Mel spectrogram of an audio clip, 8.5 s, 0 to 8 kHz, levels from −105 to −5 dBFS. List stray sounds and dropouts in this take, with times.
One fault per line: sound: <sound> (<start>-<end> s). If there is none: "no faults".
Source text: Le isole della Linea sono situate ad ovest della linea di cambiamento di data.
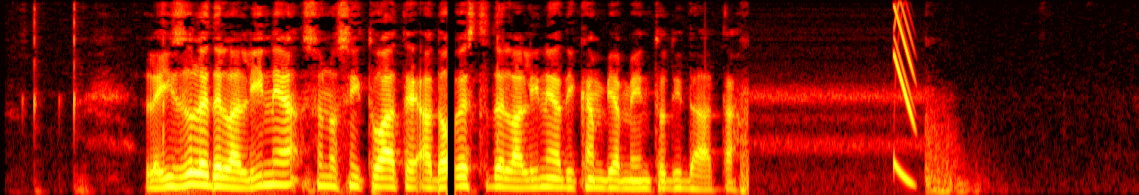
sound: dropout (3.3-3.4 s)
sound: chirp (6.7-6.9 s)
